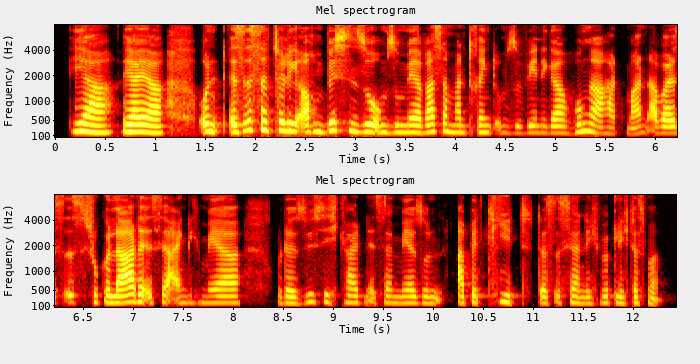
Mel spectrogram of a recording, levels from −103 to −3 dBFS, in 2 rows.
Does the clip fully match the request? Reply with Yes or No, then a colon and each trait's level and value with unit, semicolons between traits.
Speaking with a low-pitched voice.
No: medium, 180 Hz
